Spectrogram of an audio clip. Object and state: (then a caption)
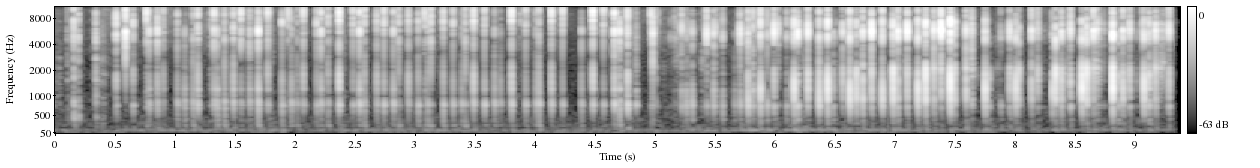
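Plastic lotion bottle. Long red nails tap and scratch the white flip cap and body of a hand-sized, hollow white plastic lotion bottle that is probably full. A rapid, continuous run of dry, bright clicks and scratchy rustles carries on throughout, with each tap dying away almost at once.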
